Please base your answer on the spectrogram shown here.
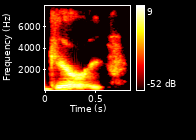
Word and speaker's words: Gerry: the time of elbridge well actually he pronounced his name Gary Elbridge Gerry and it was named for him Gary who later be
